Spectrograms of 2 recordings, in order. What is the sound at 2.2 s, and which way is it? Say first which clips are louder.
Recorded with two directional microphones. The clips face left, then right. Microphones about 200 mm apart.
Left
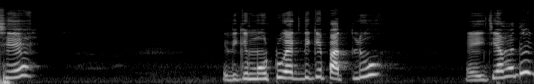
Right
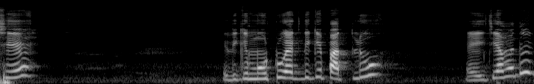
A woman's voice: left 4 dB; 25° left (ahead or behind).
